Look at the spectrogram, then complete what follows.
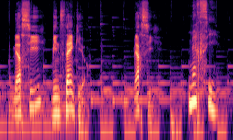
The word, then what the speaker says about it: merci: it merci that's right merci means thank you merci merci merci has a french r in the middle so we have to use our throat a bit mer merci merci you give it a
